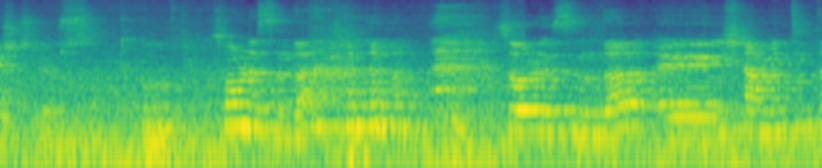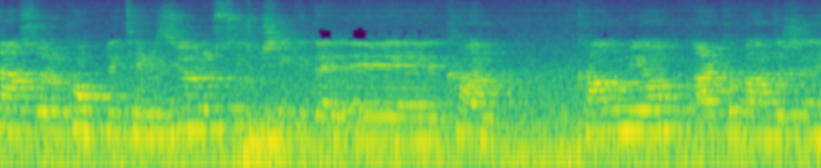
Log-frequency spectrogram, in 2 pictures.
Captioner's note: chuckles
